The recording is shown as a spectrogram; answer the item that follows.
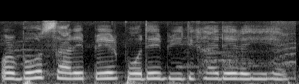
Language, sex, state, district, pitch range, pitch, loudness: Hindi, female, Arunachal Pradesh, Papum Pare, 255-270 Hz, 265 Hz, -15 LUFS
